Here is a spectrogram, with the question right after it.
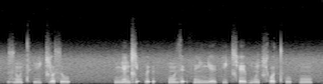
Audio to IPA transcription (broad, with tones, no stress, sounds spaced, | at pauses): z ũ˨ tʰ i˦ t͡ɕ o˦˨ sʰ u˦˨ | ɲ ã˦˨ d͡ʑ ɛ˦ ʔ p ɪ˦ ʔ | k ũ˨ z ɪ˦ ʔ θ ĩ˦ ɲ e˦ ɪ̯ k i˦˨ t͡ɕʰ e˦˨ ɪ̯ b ũ˨ t͡ɕʰ o˦˨ tʰ u˦ k ũ˦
